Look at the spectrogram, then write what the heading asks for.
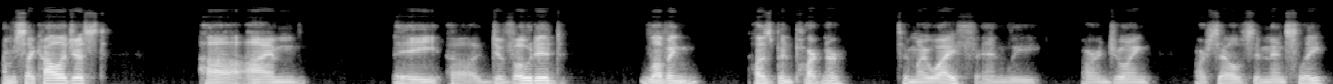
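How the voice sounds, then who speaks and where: An older man from New York City, speaking as a guest and telling his life story in a reflective, unhurried way with frequent fillers. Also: fairly low pitch, fairly even intonation, no room sound. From New York City, USA. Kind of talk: personal life story, conversational talk. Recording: dull, dry sound.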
